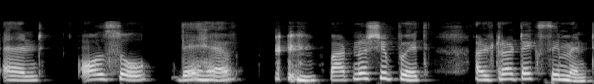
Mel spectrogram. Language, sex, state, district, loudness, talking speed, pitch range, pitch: English, female, Odisha, Malkangiri, -14 LUFS, 90 wpm, 195-245 Hz, 210 Hz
